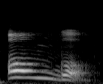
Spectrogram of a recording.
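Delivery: loud, high "Hon-go" in two beats; teacher segmenting "Hongo" for children; syllable by syllable. Shown as a demonstration. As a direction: punch each syllable of "Hongo" separately. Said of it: "vamos a separar cada una".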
